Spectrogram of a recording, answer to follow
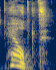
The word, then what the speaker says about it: helped: 요런 발음으로 끝날 때이가 나오면일 때는 얘를 발음을 트 발음으로 해요. 그래서이 발음으로 하시면 안 되고 talk크드키드 아니에요. talked helped 이렇게 발음하시는게 맞습니다.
